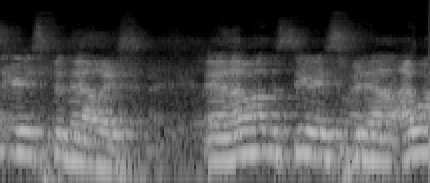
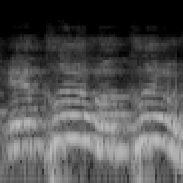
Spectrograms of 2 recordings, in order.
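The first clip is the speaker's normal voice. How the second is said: put-on higher, eager kid calling out; kid shouting; 7 semitones higher than usual. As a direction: shout like an excited little kid. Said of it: "the little kid would shout".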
